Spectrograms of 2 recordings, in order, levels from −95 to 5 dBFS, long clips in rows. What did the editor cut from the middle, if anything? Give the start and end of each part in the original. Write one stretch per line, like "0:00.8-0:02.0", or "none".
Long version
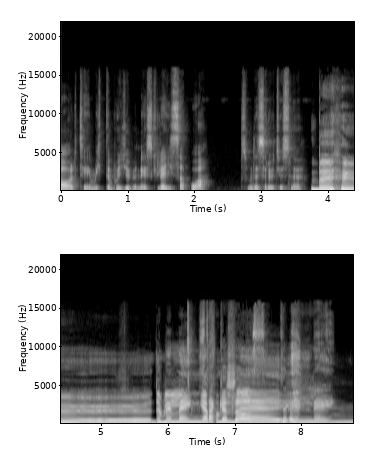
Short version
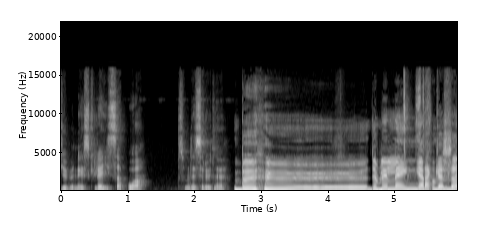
0:03.2-0:03.4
